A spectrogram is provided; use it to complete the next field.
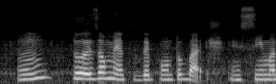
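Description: Her fairly high voice keeps a fairly even intonation, and this woman is heard in a dry sound with no echo. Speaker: crochet teacher. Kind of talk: tutorial. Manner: talkative, chatty. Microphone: phone near.

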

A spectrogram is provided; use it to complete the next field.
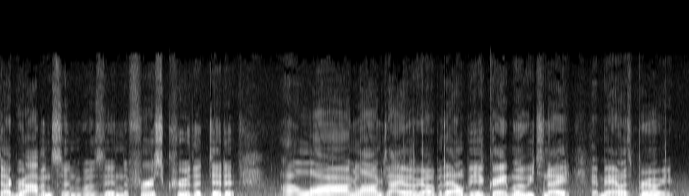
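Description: A man's fairly quick speech, with ordinary pitch variation and a dry sound with no echo. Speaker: local news vlogger. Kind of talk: casual vlog news report. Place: open country. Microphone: phone near.

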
